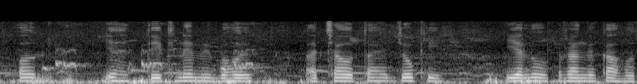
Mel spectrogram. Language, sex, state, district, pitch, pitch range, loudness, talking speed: Hindi, male, Uttar Pradesh, Deoria, 150 Hz, 135-155 Hz, -17 LUFS, 130 wpm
